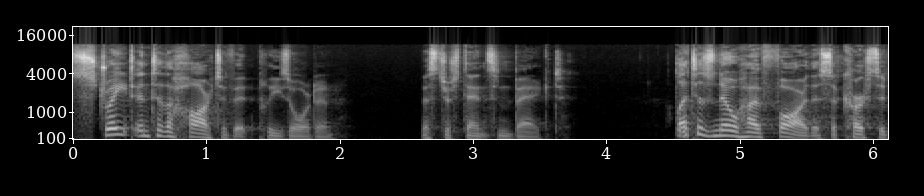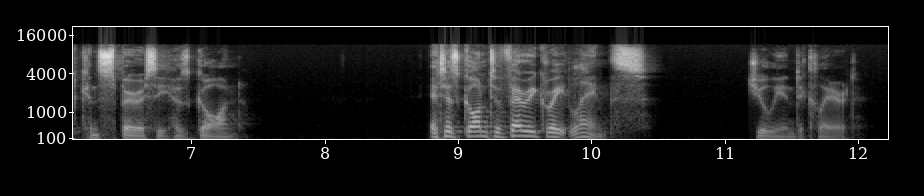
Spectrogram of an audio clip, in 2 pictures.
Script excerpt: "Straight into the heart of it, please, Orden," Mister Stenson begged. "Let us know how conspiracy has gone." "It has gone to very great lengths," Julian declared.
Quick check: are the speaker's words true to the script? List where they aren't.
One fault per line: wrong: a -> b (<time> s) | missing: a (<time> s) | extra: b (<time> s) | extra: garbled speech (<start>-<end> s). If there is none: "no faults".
extra: far this accursed (5.2 s)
